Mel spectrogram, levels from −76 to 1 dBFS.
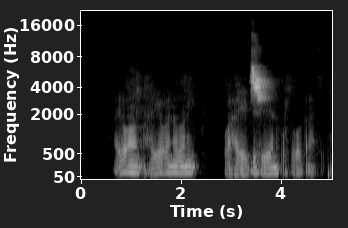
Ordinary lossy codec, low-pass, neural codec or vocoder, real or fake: none; 19.8 kHz; none; real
